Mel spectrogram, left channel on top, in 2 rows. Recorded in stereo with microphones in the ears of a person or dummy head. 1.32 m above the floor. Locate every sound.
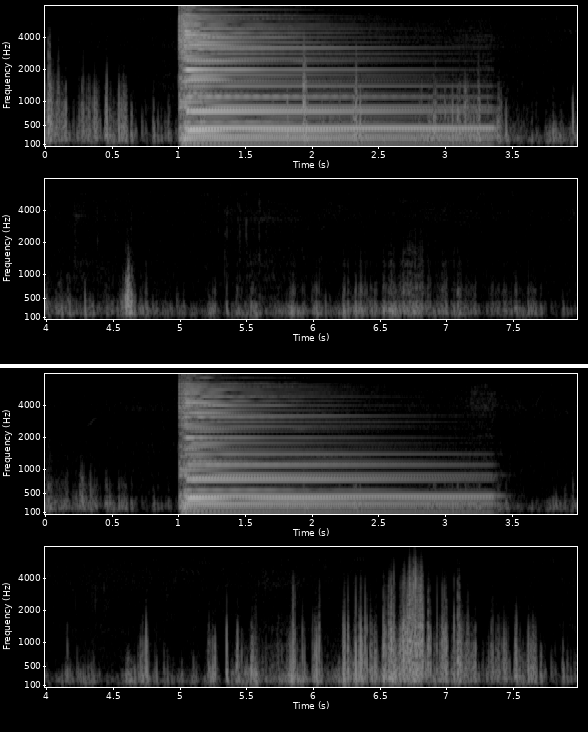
1.0 s a guitar: 20° left (ahead or behind), 0.5 m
